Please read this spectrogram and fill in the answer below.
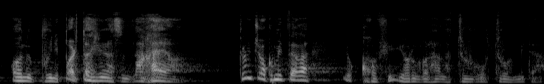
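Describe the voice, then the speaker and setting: A man talks at a fairly quick pace with a fairly high pitch, very wide pitch swings, and big swings in loudness. His tone is animated, broken by long, frequent pauses. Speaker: pastor. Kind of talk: sermon. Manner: conversational, animated.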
